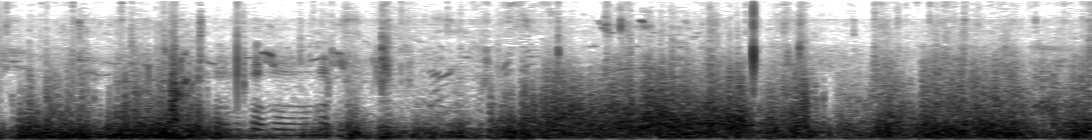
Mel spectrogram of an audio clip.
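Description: Wind rumbling and buffeting on a phone microphone outdoors, heaviest in the second half, with a brief human voice about two seconds in.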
